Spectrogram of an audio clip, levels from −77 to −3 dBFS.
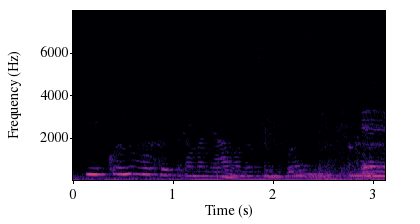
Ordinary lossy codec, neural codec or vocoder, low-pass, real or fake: none; none; none; real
